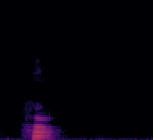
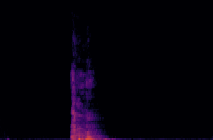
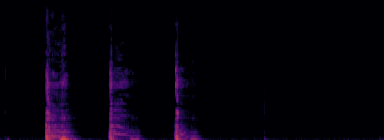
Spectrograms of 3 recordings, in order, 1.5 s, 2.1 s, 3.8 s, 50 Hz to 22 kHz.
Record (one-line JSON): {"exhalation_length": "1.5 s", "exhalation_amplitude": 2222, "exhalation_signal_mean_std_ratio": 0.38, "cough_length": "2.1 s", "cough_amplitude": 6664, "cough_signal_mean_std_ratio": 0.28, "three_cough_length": "3.8 s", "three_cough_amplitude": 3343, "three_cough_signal_mean_std_ratio": 0.3, "survey_phase": "alpha (2021-03-01 to 2021-08-12)", "age": "18-44", "gender": "Male", "wearing_mask": "No", "symptom_none": true, "smoker_status": "Ex-smoker", "respiratory_condition_asthma": false, "respiratory_condition_other": false, "recruitment_source": "REACT", "submission_delay": "2 days", "covid_test_result": "Negative", "covid_test_method": "RT-qPCR"}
